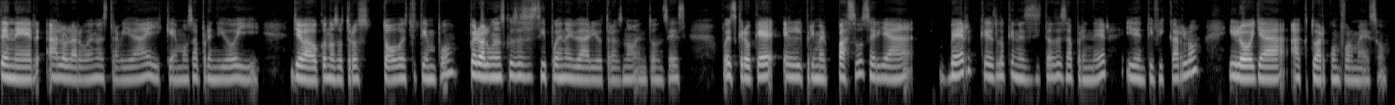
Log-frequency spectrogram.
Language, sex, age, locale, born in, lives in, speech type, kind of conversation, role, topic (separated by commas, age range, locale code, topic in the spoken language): Spanish, female, 25-29, es-MX, Mexico, Mexico, conversation, podcast, guest, ¿Qué acción simple recomendarías para empezar a soltar una creencia o hábito hoy?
